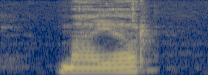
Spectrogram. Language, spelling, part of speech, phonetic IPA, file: Polish, major, noun, [ˈmajɔr], LL-Q809 (pol)-major.wav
